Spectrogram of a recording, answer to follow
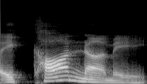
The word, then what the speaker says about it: economy: Vậy nên, tính từ được phát âm là "economic," và danh từ là "economy." "Economy" cũng là một từ có bốn âm tiết, với trọng âm rơi vào âm tiết thứ hai.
